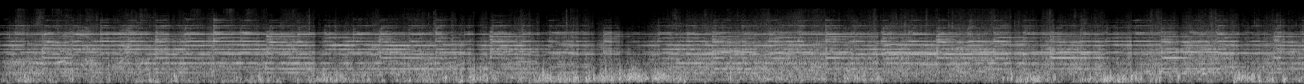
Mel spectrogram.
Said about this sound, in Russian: Крестный ход сопровождался колокольным звоном храмов, расположенных в центре города, и молитвенными песнопениями в честь Преснодевы.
